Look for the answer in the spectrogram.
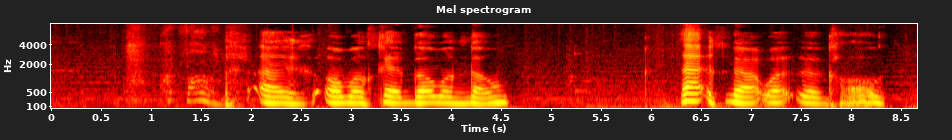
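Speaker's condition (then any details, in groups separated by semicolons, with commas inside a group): Cerebral palsy; affects voice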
